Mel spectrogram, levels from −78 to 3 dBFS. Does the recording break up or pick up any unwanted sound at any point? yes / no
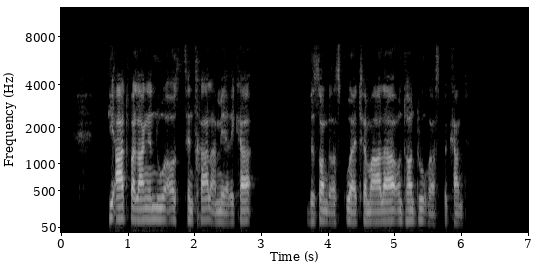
no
